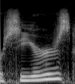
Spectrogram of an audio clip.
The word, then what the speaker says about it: CIRS: Dr. Judy herself kept pronouncing it CIRS or CIRS. So I don't know. Do you have any advice on that? – I would say the majority of people say CIRS.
